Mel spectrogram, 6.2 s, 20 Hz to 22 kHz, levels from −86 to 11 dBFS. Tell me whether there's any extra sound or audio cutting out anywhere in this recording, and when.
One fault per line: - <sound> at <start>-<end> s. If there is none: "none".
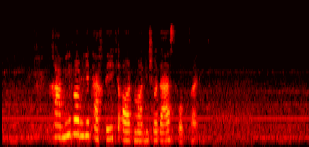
none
